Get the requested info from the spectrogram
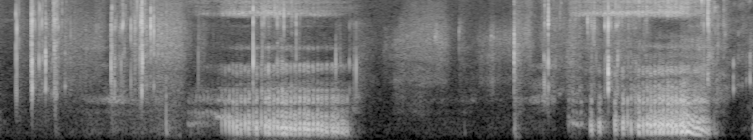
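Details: Shiba Inu puppy growling while eating its food indoors: two long, low, rumbling growls of about a second and a half each, separated by a pause, with chewing and clicking sounds between them.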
